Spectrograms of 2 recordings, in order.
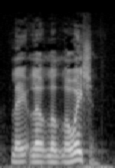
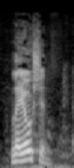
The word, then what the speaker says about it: Laotian: How do you say it? Laotian. Laotian. Like an ocean.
